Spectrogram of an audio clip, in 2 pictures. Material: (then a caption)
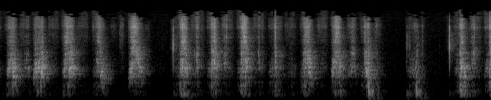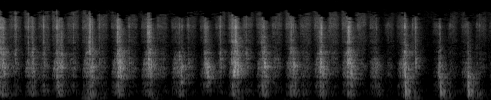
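Coated paper. A wooden stylus scratches along the remaining black edge strip of a flat black-coated paper scratch card held in one hand. It makes a quick, uneven series of short, dry rasping strokes with a bright, papery hiss. The strokes pause briefly twice before continuing at a steady pace.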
